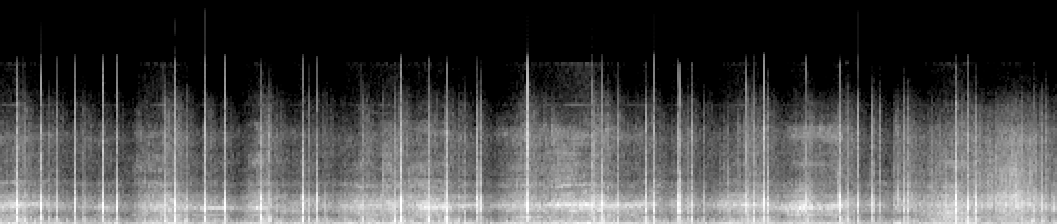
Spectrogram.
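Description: Aerial fireworks bursting and crackling, many sharp cracks in quick succession, with music playing underneath.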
